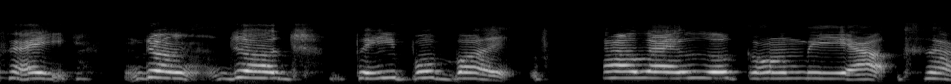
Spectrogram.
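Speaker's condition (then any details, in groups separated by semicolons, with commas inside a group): Cerebral palsy; powerchair user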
